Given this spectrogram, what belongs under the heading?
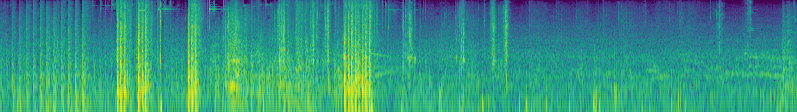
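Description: Rapid bursts of automatic gunfire crackle through a Ghost Recon Wildlands firefight, dense volleys stacking into sharp repeated cracks, heaviest in the first half and then thinning into scattered shots.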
